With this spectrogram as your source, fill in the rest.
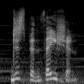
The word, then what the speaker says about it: dispensation: Dispensation. Rhymes with sensation.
